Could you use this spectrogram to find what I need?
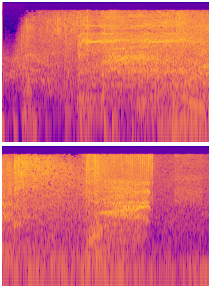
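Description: A monster growls and roars close by.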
